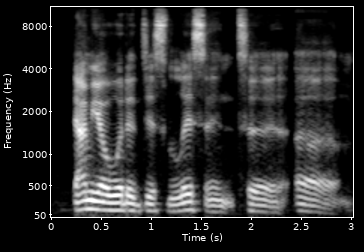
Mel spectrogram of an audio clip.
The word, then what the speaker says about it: Daimyo: At this point, if the Daimo, I keep on saying his name wrong. Daimyo would have just listened to Shikamaru, then the outcome would have been totally different.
